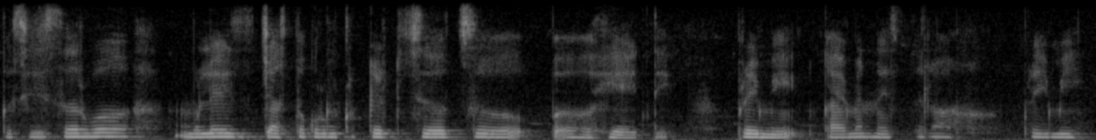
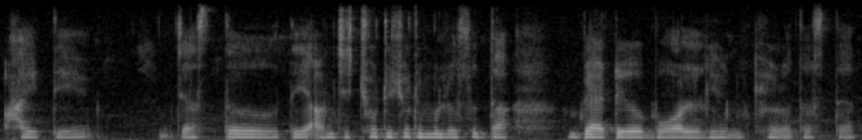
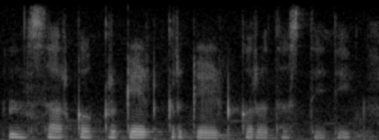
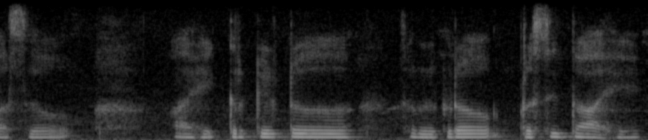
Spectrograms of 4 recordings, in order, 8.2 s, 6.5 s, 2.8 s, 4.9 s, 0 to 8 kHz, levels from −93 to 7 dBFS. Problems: constant background noise, continuous background conversations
